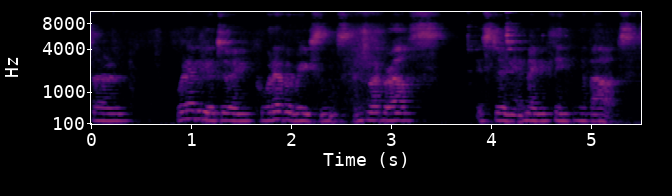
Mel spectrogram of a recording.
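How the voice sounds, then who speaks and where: Low-voiced hesitant woman with many ums. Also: level tone, normal speed. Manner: hesitant, warm, full of ums. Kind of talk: closing remarks. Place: festival venue. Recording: echoey room, faint noise.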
